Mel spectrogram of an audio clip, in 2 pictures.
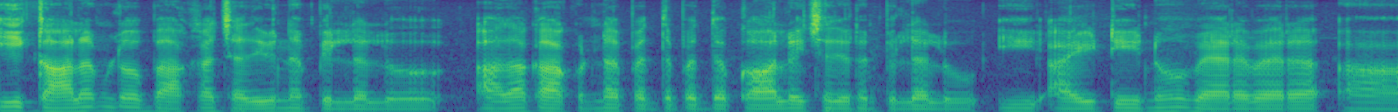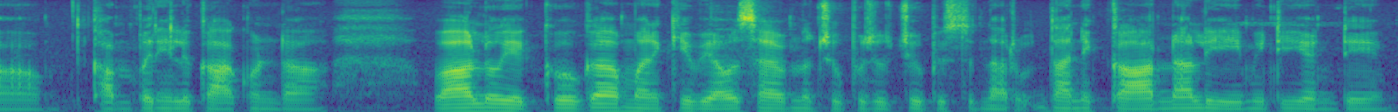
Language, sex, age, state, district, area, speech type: Telugu, male, 30-45, Andhra Pradesh, Krishna, urban, spontaneous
